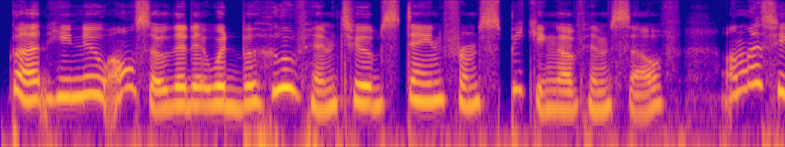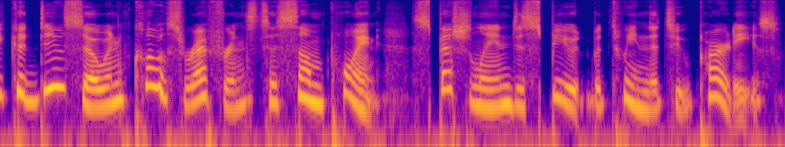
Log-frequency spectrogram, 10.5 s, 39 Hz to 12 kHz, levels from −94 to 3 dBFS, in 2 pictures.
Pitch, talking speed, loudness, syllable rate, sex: 240 Hz, 190 wpm, -18 LUFS, 5.1 syllables/s, female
